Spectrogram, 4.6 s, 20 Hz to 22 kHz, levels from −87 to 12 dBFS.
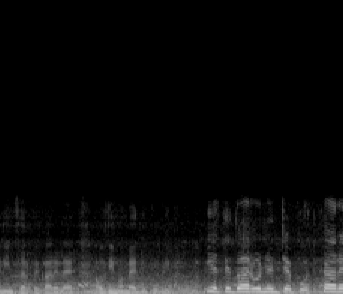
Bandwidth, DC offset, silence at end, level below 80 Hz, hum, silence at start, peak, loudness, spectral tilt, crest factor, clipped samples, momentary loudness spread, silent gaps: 7.2 kHz; under 0.1%; 0 s; -46 dBFS; none; 0 s; -6 dBFS; -23 LUFS; -8.5 dB/octave; 16 dB; under 0.1%; 12 LU; none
